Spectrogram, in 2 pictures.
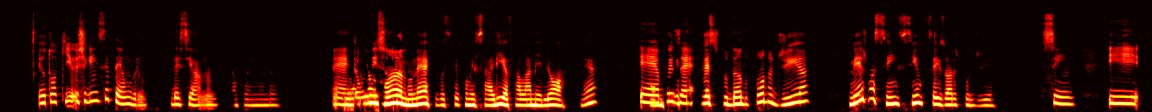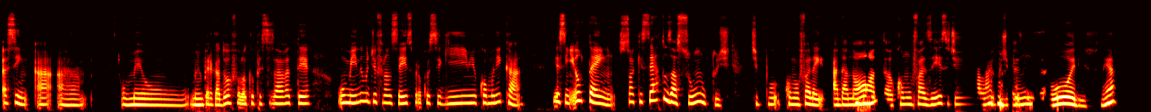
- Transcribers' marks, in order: other background noise; distorted speech; tapping; static
- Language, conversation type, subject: Portuguese, advice, Como posso me sentir valioso mesmo quando não atinjo minhas metas?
